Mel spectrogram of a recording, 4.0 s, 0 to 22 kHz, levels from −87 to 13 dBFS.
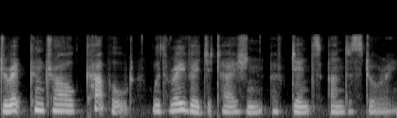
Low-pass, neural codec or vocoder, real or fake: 7.2 kHz; none; real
